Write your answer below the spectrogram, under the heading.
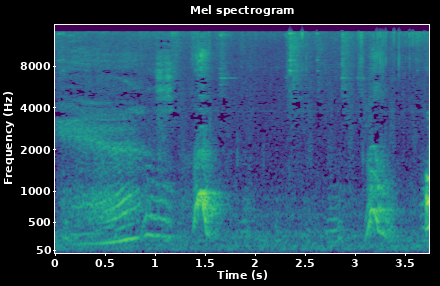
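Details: Samoyed puppies, 17 days old, from Athena's litter, indoors learning to play with each other; short high squeaky yelps and whimpers in a few bursts, with a soft woman's voice at the start.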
